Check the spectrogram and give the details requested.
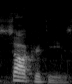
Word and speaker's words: Socrates: so I can't say so crowd these Socrates that's it that's how I've been taught to pronounce it I guess if that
